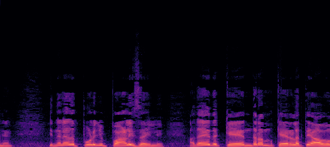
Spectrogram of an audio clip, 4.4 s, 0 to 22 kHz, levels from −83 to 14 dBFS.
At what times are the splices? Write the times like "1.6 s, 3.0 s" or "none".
none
